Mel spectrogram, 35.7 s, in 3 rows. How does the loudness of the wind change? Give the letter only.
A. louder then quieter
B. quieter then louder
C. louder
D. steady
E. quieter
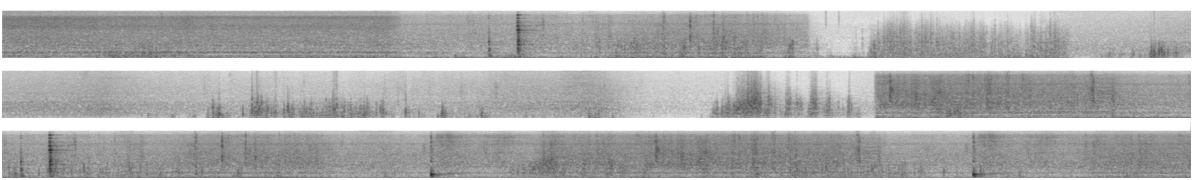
D.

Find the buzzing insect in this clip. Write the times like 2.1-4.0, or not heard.
0.0-8.1, 20.6-35.6.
